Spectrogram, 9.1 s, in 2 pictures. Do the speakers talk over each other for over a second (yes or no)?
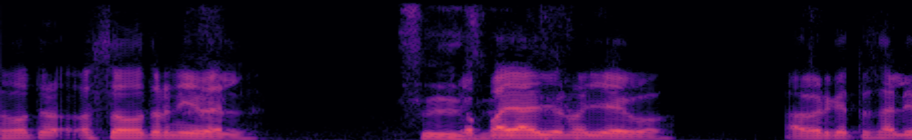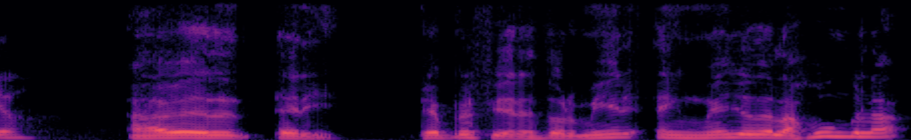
no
